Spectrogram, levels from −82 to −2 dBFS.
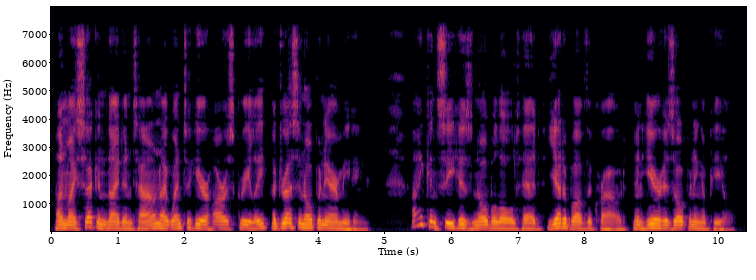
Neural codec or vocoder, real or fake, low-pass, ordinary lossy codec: none; real; 7.2 kHz; AAC, 48 kbps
